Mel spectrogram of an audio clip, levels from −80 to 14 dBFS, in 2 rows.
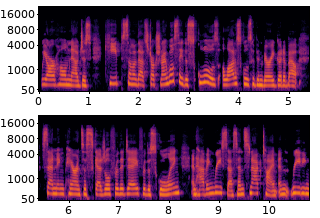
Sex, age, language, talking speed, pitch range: female, 30-49, English, 240 wpm, 195-240 Hz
